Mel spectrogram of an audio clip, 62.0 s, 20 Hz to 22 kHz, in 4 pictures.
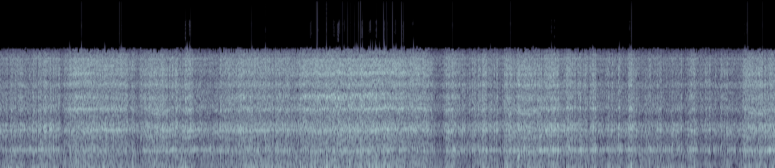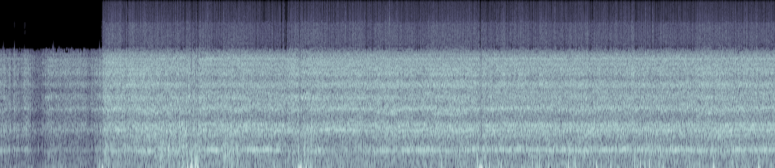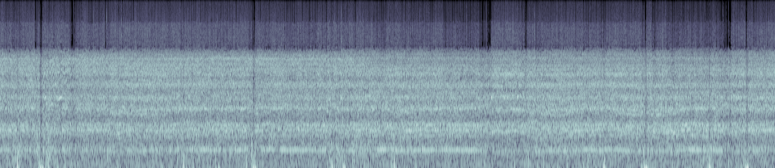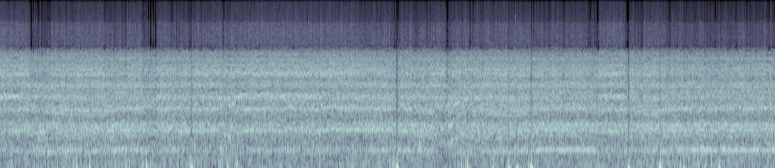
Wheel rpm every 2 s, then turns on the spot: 230, 220, 230, 220, 230, 230, 230, 230, 230, 220, 230, 230, 230, 230, 230, 230, 220, 230, 230, 230, 220, 220, 220, 220, 220, 210, 220, 210, 210, 220, 230.
none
